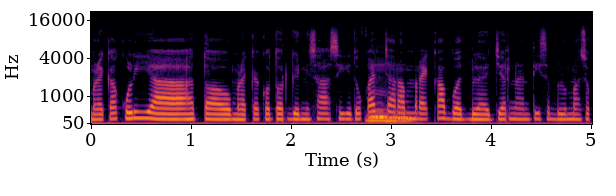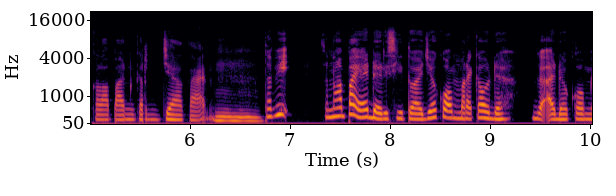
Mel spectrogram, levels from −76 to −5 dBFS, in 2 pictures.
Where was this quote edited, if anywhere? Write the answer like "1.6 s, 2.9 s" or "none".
none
